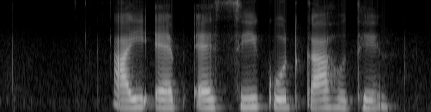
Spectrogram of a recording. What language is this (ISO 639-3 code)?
hne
